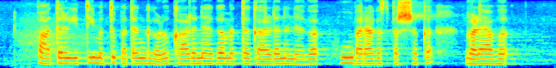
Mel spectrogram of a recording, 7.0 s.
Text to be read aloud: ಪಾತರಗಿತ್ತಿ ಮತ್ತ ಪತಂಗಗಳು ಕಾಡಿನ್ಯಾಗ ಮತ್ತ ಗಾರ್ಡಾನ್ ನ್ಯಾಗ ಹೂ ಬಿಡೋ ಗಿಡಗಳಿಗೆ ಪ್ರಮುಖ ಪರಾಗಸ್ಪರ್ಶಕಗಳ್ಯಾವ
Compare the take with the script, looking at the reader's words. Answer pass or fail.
fail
